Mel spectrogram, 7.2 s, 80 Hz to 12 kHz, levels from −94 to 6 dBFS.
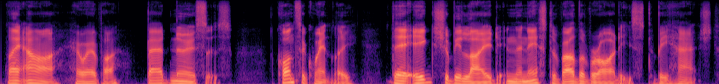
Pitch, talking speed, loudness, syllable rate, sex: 100 Hz, 165 wpm, -18 LUFS, 5.2 syllables/s, male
